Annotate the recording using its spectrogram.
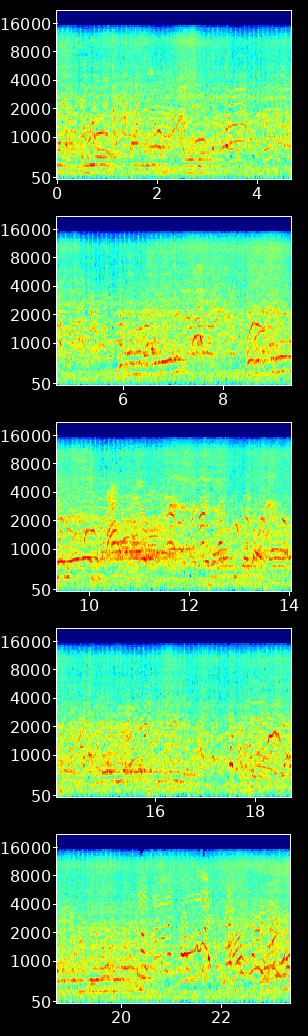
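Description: Water sprays and splashes down onto the crowd.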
